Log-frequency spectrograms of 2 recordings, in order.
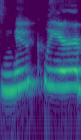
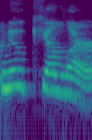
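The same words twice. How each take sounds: First: The word follows the sounds of 'nucleus'. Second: The word is pronounced differently from 'nucleus'. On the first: The speaker calls it right. "It is nuclear because it is dealing with the nucleus" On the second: The speaker calls it wrong. "It is not nuclear"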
